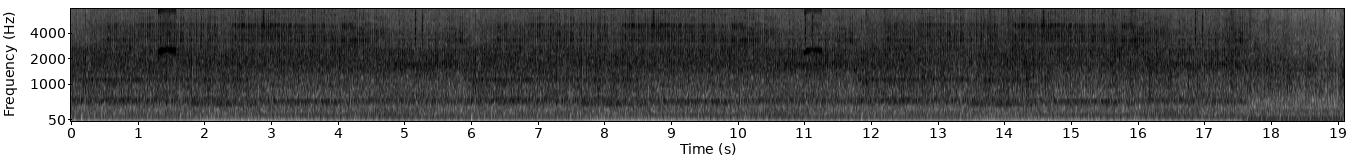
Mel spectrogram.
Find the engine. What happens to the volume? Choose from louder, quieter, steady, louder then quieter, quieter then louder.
steady.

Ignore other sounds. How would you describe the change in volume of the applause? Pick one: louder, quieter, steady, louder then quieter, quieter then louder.
steady.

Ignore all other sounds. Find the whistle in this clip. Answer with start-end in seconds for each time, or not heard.
1.2-1.7, 10.9-11.4.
